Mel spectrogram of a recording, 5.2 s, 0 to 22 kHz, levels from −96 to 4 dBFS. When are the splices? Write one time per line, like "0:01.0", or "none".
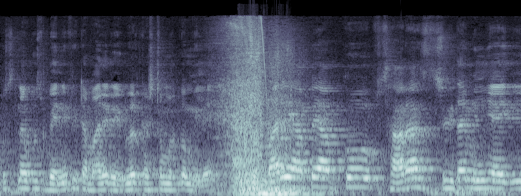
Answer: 0:02.6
